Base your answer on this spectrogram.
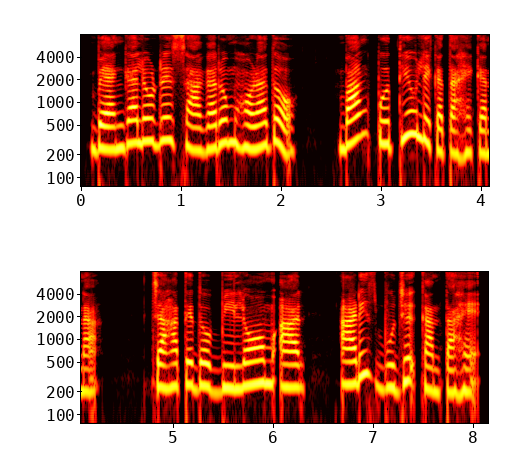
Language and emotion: Santali, sad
